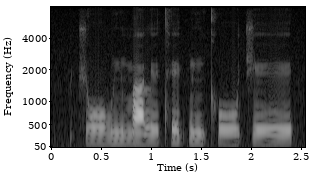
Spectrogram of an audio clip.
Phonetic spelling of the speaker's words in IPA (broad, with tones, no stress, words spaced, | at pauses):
t͡ʃoː˨βĩ˨ma˨ lɪ˨tʰe˦k͡pĩ˨˦ kʰoː˨t͡ʃeː˦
